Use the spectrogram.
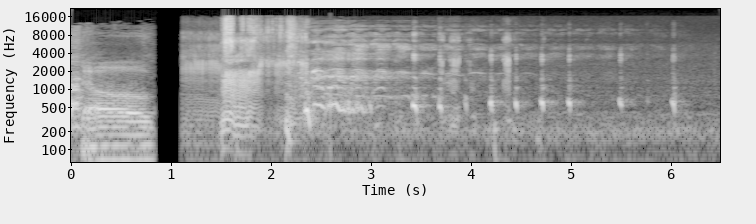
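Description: A loud, buzzy fart blares at the start and cuts off abruptly. After a short silence, a string of short, rhythmic laughing bursts follows.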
